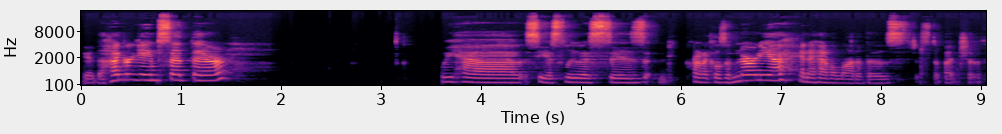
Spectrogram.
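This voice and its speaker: Showing viewers around her home, a middle-aged homeschooling mother who grew up in Taiwan talks at a measured pace in a medium pitch, pausing often. As the channel's host, she stays chatty, easygoing and matter-of-fact in this casual vlog.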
